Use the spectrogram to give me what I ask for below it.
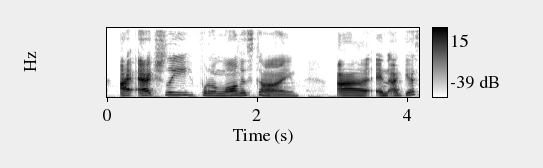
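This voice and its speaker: A woman with a bright, sharp tone is heard on a very clean recording with a silent background. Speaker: vtuber streamer. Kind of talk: casual live-stream chat. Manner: halting, frequent restarts.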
